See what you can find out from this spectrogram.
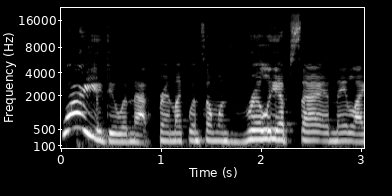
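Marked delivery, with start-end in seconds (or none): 0.0-1.1 put-on condescending tone. Retelling own words to angry drivers on the road: imitating own condescending tone. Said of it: "that's really just condescending of me".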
